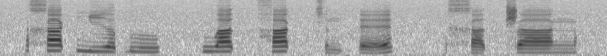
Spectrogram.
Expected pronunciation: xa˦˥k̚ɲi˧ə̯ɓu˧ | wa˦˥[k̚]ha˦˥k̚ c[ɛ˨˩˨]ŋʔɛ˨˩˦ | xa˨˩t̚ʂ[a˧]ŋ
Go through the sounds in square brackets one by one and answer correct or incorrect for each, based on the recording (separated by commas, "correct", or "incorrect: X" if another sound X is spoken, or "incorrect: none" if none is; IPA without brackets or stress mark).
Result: incorrect: t̚, incorrect: ə˨˩˨, correct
